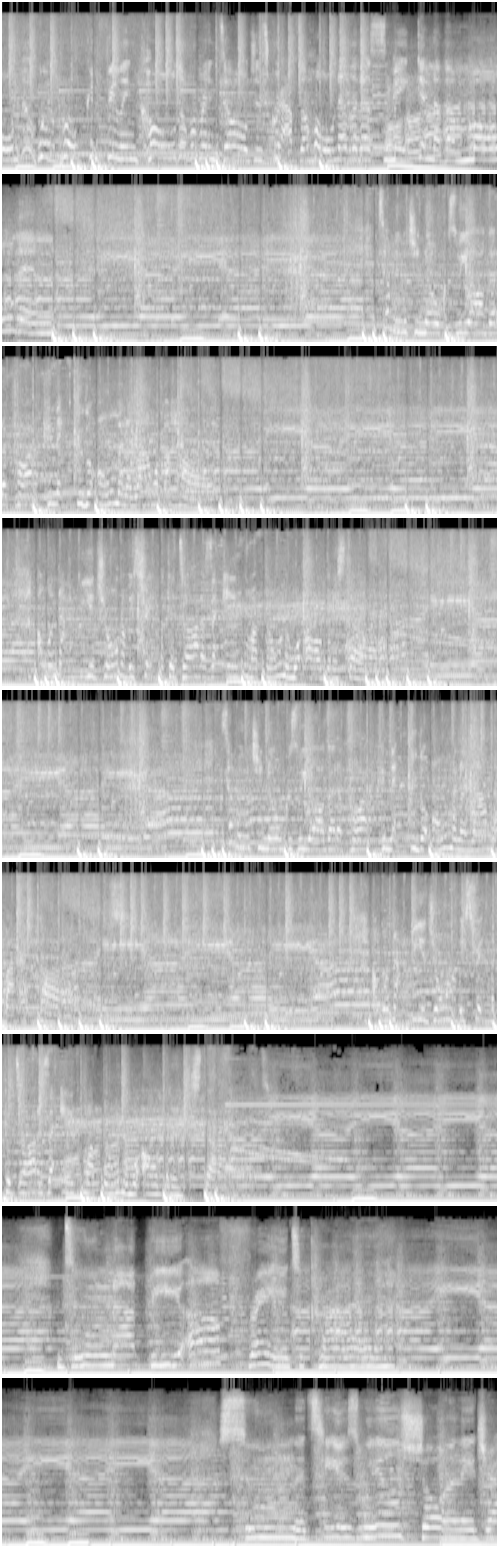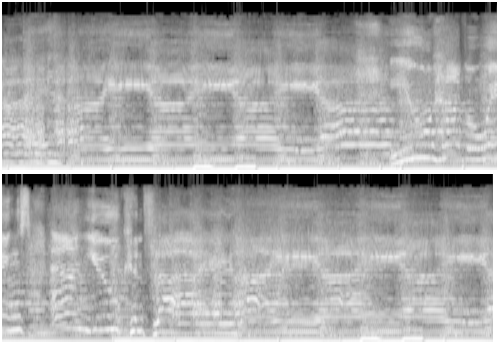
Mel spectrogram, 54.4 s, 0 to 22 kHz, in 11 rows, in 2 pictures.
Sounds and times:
Dubstep: 0.0s - 54.4s.

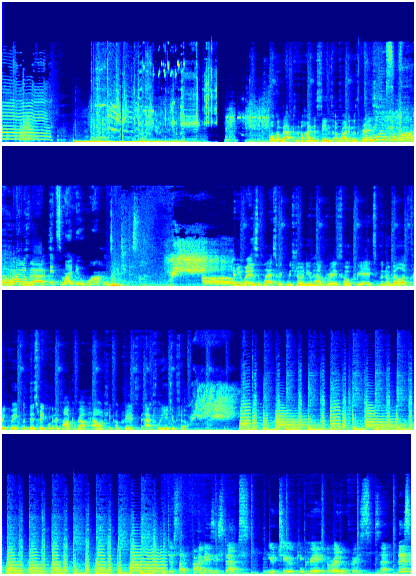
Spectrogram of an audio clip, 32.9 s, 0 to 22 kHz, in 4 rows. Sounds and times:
Music: 5.4s - 8.9s, 12.9s - 32.9s
Speech: 5.4s - 10.5s, 12.3s - 20.2s.

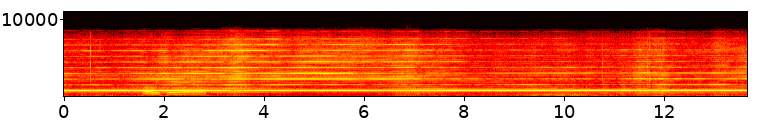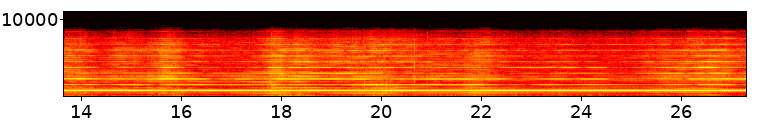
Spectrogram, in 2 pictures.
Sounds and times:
Civil defense siren: 0.0s - 27.3s.

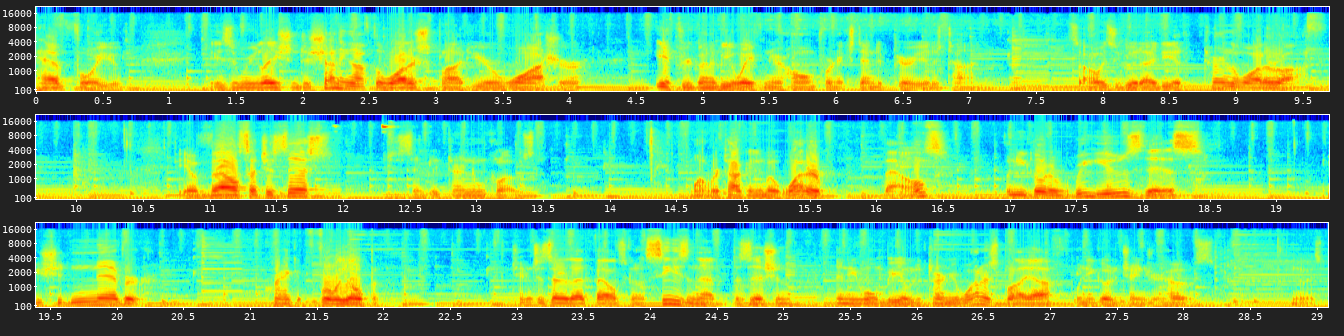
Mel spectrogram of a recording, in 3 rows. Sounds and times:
Speech: 0.0s - 0.7s, 1.3s - 7.1s, 7.8s - 9.6s, 10.8s - 13.5s, 14.6s - 18.5s, 19.4s - 20.3s, 21.1s - 22.0s, 23.0s - 29.0s
Music: 0.0s - 29.0s.

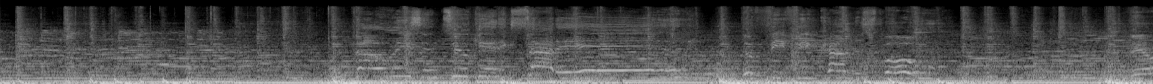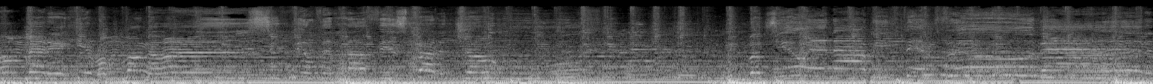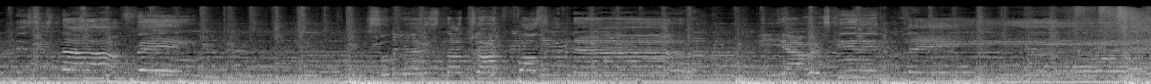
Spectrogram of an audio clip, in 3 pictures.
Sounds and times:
Singing: 0.0s - 34.5s.

